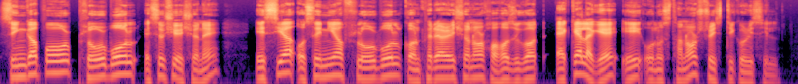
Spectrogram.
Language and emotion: Assamese, neutral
